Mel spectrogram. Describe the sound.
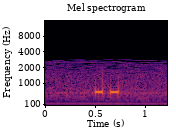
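Two short, identical electronic beeps in quick succession near the start of a ham radio transmission, over a steady radio hiss and a low hum.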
